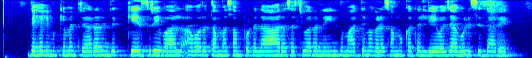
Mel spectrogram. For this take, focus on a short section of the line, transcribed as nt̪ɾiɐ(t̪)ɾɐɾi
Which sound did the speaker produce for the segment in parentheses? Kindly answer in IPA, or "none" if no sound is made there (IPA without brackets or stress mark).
none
